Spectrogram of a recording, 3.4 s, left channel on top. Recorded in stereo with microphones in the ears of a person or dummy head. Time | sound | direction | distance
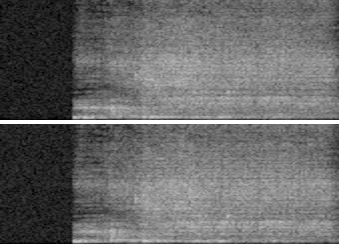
0.7 | a toilet flushing | 5° right (ahead or behind) | 2 m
